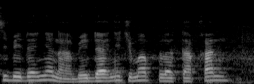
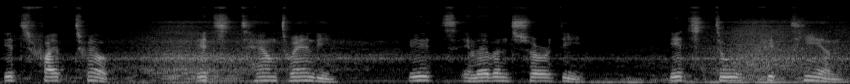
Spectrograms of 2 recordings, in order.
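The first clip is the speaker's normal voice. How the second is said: slow, careful clock times; slow model readings; slower than usual. Shown as a demonstration. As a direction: read each time slowly for the class. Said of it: "Sekarang American style". (membaca jam dengan pelan)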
